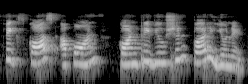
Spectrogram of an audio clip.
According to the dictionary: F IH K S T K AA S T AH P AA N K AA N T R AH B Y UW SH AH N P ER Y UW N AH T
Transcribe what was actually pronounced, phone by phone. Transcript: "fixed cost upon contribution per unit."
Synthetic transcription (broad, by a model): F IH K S K AA S T AH P AA N K AA N T R AH B Y UW SH AH N P ER Y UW N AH T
